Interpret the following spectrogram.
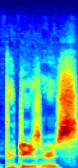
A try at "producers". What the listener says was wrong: You keep devoicing the S or the S sound. You keep saying producers.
